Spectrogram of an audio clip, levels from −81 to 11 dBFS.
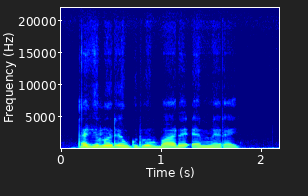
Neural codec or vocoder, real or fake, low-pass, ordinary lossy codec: codec, 44.1 kHz, 2.6 kbps, SNAC; fake; none; none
